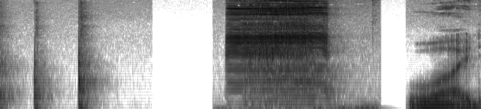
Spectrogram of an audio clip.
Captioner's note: knock on Door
